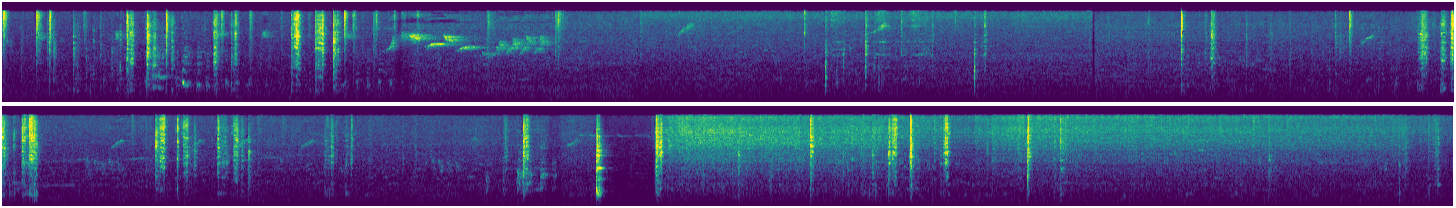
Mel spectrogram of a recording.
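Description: Food sizzling in a pan while a utensil stirs it, knocking and scraping against the pan again and again. The sizzle cuts out briefly about two-thirds of the way through, then comes back louder.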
